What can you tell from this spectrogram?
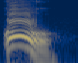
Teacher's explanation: ओ में ओठ हमारा जो है गोलाकार होता है।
